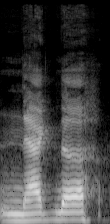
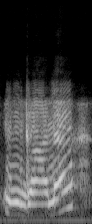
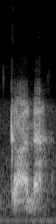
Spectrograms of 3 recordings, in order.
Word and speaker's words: Ngana: do you pronounce it, Nagna in South Pacific? It's actually Ngana. Ghana. Yeah, it's a funny word, isn't it? Ngana. Yeah. I think the N is silent. It's Ghana.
